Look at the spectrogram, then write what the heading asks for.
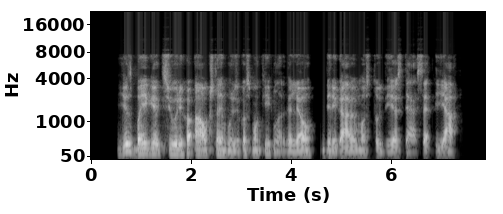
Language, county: Lithuanian, Šiauliai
